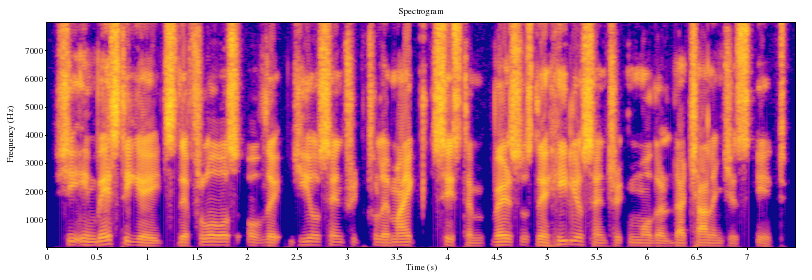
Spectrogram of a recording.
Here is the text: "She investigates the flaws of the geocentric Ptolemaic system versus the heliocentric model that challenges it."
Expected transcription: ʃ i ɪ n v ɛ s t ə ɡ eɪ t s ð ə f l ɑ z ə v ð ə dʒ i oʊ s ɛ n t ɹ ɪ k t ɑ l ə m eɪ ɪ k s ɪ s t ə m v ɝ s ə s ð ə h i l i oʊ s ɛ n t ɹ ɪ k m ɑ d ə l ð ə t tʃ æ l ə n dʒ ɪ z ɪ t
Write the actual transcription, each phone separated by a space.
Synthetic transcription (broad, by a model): ʃ i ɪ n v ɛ s t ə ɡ eɪ t s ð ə f l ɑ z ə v ð ə dʒ i oʊ s ɛ n t ɹ ɪ k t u l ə m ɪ k s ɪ s t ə m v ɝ s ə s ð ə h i l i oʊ s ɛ n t ɹ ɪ k m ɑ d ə l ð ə t tʃ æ l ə n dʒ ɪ s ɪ t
